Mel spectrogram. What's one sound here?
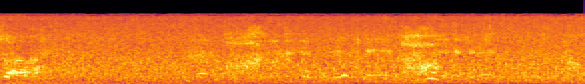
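Water rushes steadily down a waterfall.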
